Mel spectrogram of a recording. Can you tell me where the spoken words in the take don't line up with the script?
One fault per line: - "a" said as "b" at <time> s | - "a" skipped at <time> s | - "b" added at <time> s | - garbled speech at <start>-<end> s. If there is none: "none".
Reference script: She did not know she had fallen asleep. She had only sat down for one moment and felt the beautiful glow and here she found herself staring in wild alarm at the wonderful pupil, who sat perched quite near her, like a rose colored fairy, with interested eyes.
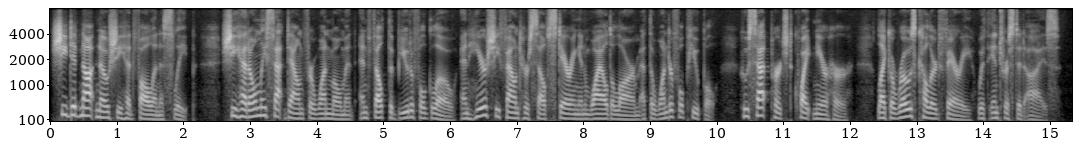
none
